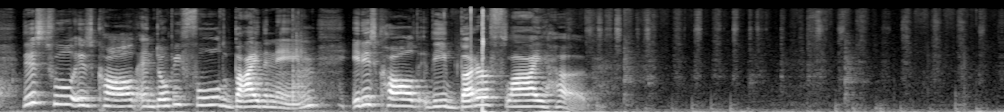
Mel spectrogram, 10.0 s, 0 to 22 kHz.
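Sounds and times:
marker pen scratching on board: 5.4 - 10.0.

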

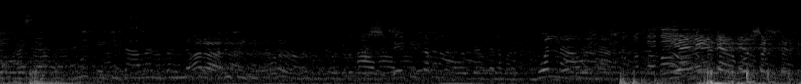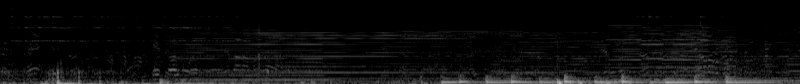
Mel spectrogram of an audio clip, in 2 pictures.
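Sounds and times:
harmonium chord: 9.6 - 16.0
tabla strokes: 10.1 - 16.0
deep ringing bass drum strokes: 12.3 - 16.0.

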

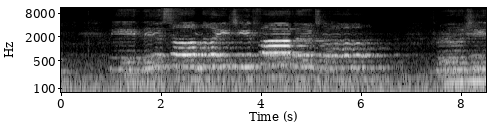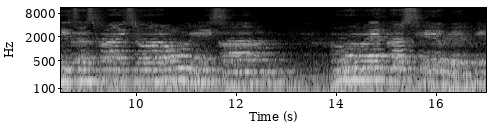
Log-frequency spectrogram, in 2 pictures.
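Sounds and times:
voices chanting in unison: 7.5 - 12.9, 13.9 - 17.0.

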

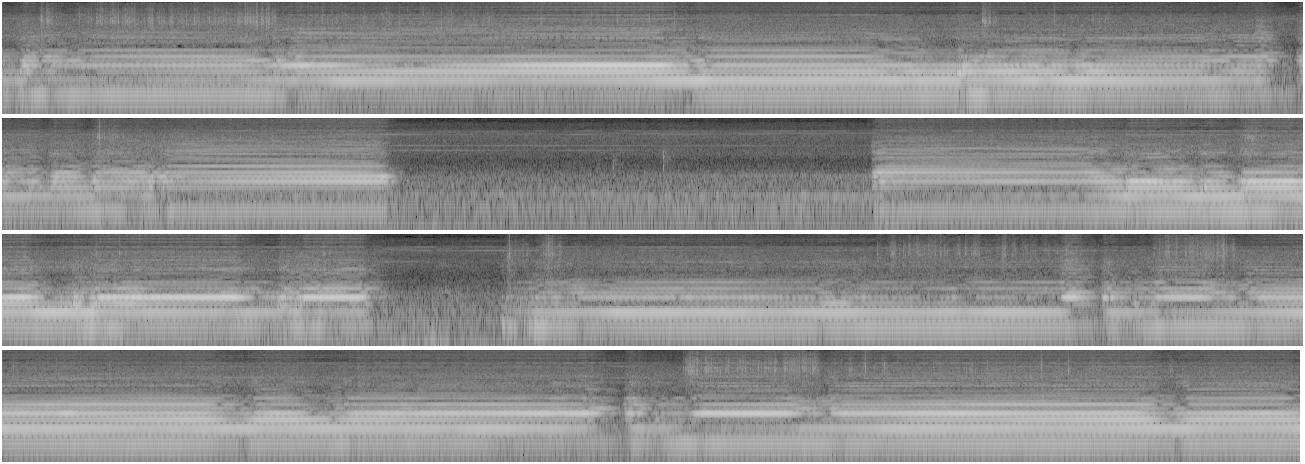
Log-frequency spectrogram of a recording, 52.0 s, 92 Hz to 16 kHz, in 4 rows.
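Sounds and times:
machine hum: 0.0 - 52.0
milling machine cutting metal whine: 0.0 - 52.0.

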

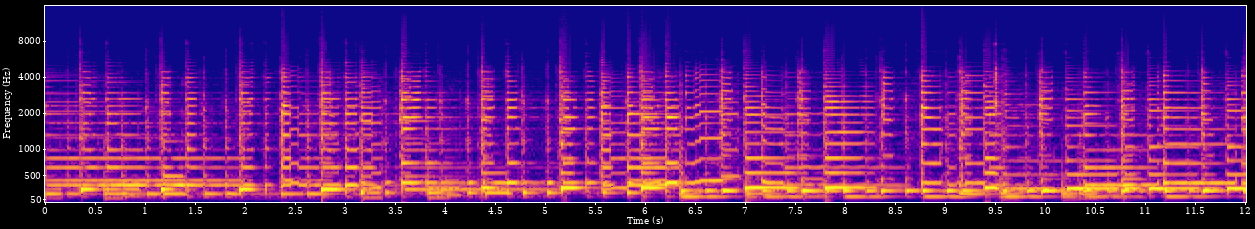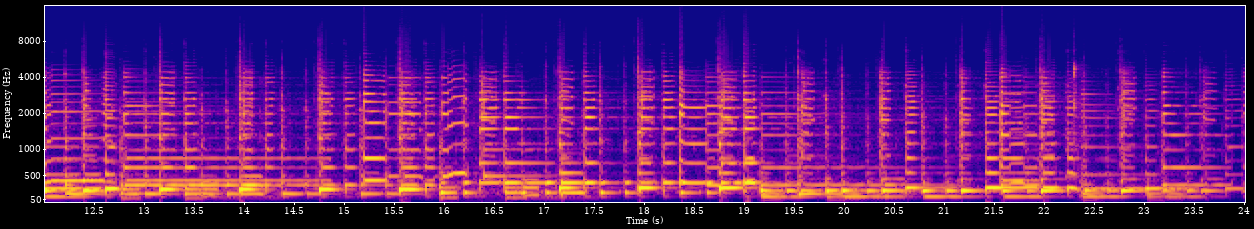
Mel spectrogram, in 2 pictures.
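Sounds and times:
steady bass line: 0.0 - 17.8, 19.1 - 23.8
plucked guitar-like notes: 0.0 - 24.0.

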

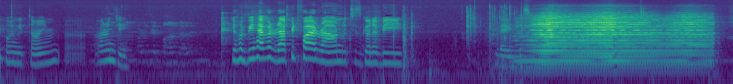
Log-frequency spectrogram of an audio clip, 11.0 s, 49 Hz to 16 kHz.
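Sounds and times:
harmonium chord: 7.7 - 11.0.

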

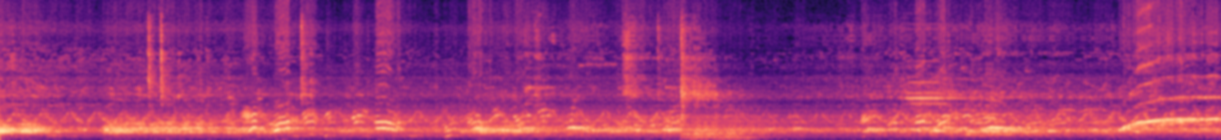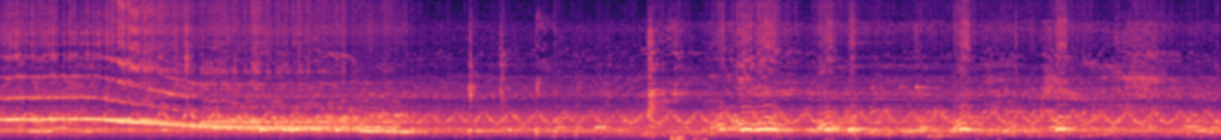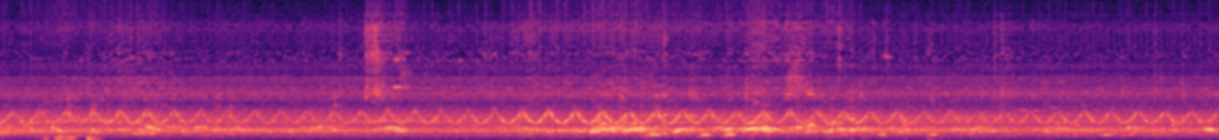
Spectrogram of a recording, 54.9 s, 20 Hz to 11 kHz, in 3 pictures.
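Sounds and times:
fast warbling siren: 0.0 - 54.9
siren rising and falling: 0.0 - 54.9.

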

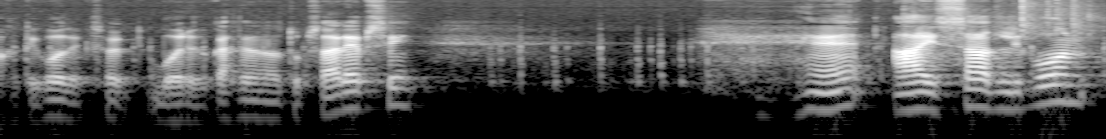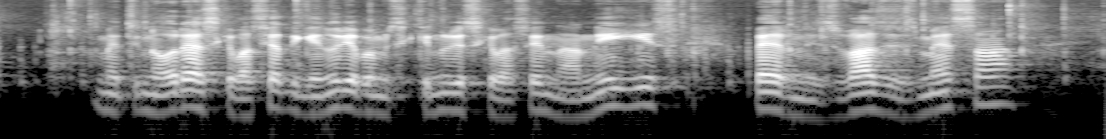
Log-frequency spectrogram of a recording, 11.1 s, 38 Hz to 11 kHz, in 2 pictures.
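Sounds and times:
person breathing in through nose: 2.2 - 2.8, 3.5 - 4.0
faint ticks: 2.2 - 4.1.

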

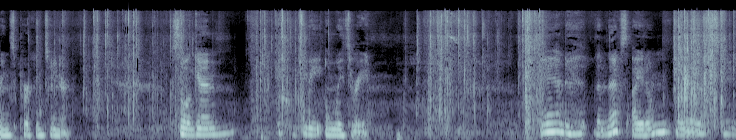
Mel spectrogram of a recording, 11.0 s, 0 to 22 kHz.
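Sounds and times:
plastic bags crinkling: 0.3 - 5.4, 6.0 - 8.5, 9.9 - 11.0.

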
